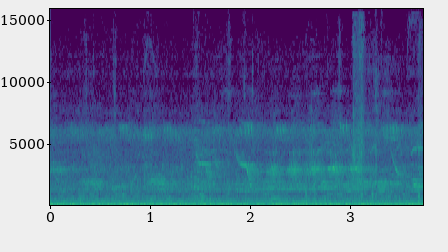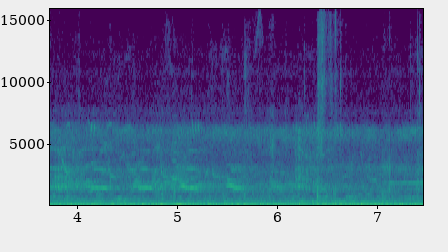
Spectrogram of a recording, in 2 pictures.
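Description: Several birds calling with short chirps, busiest a couple of seconds in, over a steady low rumble.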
